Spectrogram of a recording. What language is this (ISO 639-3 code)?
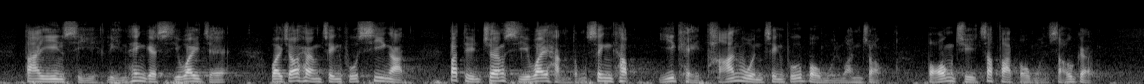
yue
